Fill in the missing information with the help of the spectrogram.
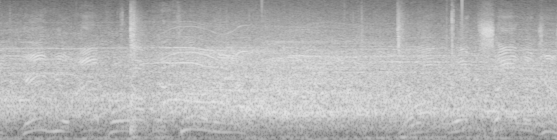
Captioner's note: crowd cheering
